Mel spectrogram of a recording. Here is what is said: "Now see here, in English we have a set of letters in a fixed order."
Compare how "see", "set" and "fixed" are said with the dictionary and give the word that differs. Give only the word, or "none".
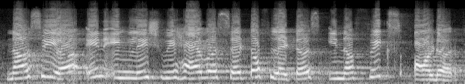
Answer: fixed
